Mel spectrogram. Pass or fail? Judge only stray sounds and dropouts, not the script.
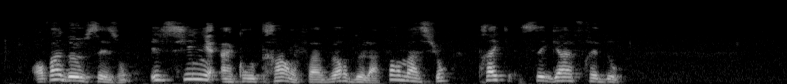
pass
